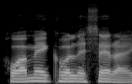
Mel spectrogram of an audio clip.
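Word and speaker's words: Jaume Collet-Serra: And J-Ship, please correct me if I'm mispronouncing this. Jaume Colesera is his name? Jaume Colesera, yeah.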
